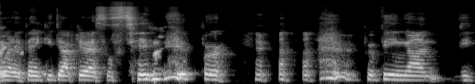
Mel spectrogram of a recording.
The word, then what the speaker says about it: Esselstyn: Esleston and everybody remember it's Dr. Essel Stin.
